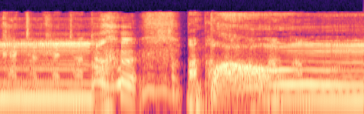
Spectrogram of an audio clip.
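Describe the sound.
A voice imitates a deep, blaring movie-trailer boom, a loud droning groan held for over two seconds, briefly broken midway, then swelling again.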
